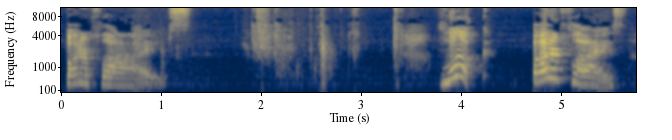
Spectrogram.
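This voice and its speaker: High-pitched, slow-paced woman teacher reading aloud. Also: slight background noise. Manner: expressive, sing-song, with questions and pauses. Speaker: teacher reading a picture book aloud to young children. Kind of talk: read-aloud lesson with questions to young listeners.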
